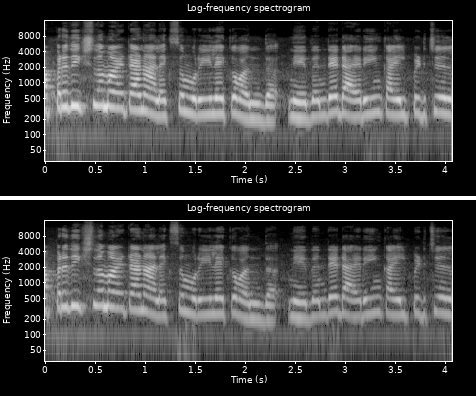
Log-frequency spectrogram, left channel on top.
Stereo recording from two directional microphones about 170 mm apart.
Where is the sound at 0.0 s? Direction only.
10° left (ahead or behind).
